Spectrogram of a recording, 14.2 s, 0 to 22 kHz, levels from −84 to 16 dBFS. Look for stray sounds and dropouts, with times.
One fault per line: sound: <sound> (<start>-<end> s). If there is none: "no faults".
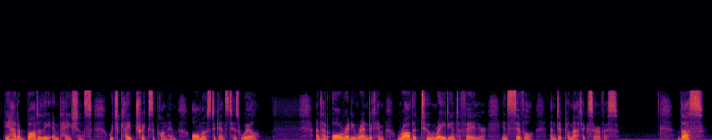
no faults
